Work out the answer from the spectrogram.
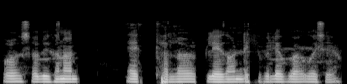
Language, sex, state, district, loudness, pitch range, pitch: Assamese, male, Assam, Hailakandi, -17 LUFS, 120-125 Hz, 125 Hz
